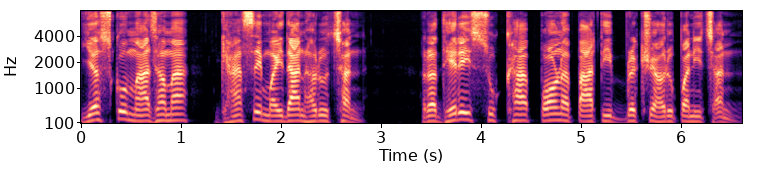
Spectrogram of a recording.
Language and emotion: Nepali, neutral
